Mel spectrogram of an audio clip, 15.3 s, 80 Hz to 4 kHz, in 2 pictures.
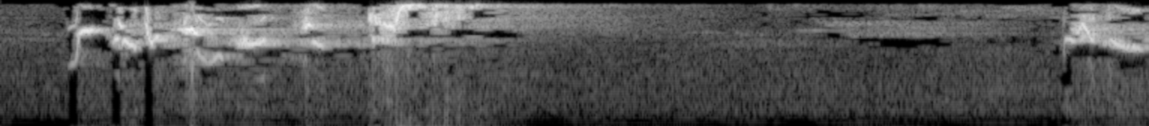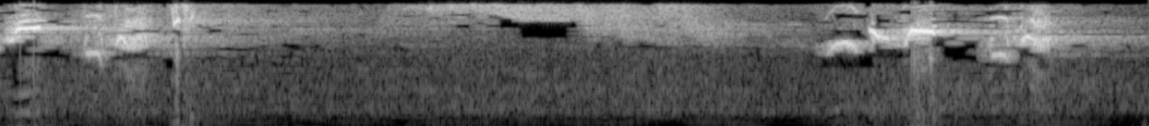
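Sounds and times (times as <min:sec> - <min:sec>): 
common blackbird Turdus merula singing rich warbled phrases: 0:00.4 - 0:04.2, 0:05.0 - 0:15.3.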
